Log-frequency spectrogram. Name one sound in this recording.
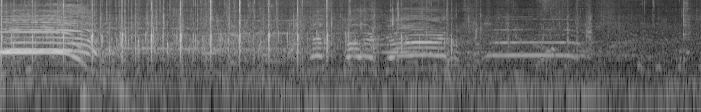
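Mallet percussion plays quick ringing notes.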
